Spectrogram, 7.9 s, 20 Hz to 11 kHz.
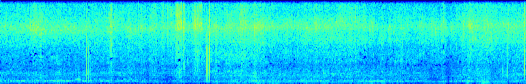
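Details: Many honey bees flying around their hive at Caribou Bee Yard on a sunny spring day, April 25th 2015, some carrying pollen; continuous busy droning hum with slight rises and falls in pitch, no other sounds.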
